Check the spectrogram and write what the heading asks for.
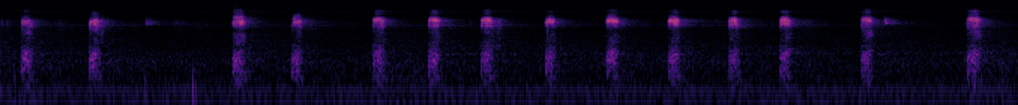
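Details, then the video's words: Squirrel giving an odd run of brief raspy clicks, spaced about half a second apart and fairly even in loudness, with a steady low hum underneath. "Squirrel making weird noise"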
